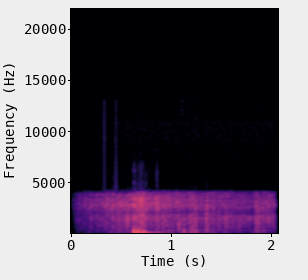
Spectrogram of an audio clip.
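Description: A dull thump about two-thirds of a second in, followed by a few light clicks and knocks over a steady hiss.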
